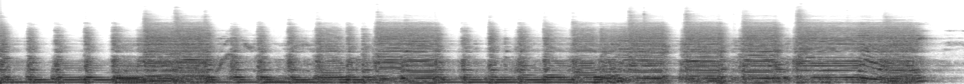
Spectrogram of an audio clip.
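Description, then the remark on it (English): A distorted electric guitar chugs out a simple, steady rock rhythm with punchy repeated chords, loud, playing alone without any voices. “So there's a fairly simple rock rhythm.”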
